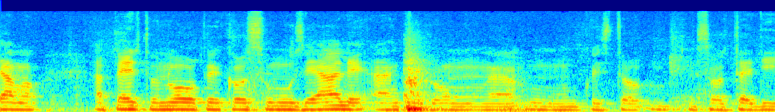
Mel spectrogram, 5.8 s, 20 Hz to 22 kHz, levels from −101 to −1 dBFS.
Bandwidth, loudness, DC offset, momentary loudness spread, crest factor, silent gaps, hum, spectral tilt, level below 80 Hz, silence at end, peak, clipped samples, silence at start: 14.5 kHz; -23 LUFS; under 0.1%; 11 LU; 20 dB; none; none; -7 dB/octave; -44 dBFS; 0 s; -2 dBFS; under 0.1%; 0 s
